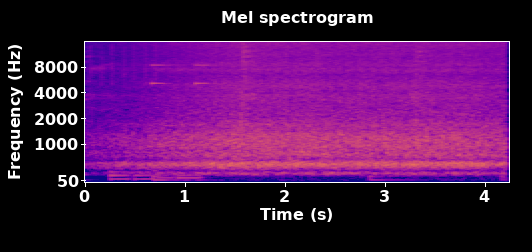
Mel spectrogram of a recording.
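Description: wasps buzzing

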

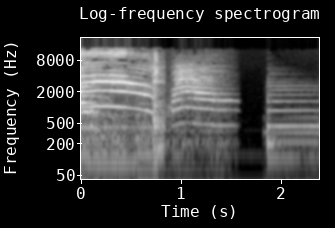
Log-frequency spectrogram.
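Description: cat meowing

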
